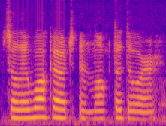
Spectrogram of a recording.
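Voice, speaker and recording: A woman improvising a fan-fiction story aloud, rambling and halting, with many fillers and self-corrections. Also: medium pitch, steady tone, highs cut off.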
